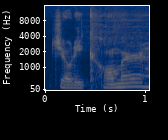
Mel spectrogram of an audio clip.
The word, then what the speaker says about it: Jodie Comer: Stars Matt Damon, Ben Affleck, Adam Driver, Jodie Comer.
